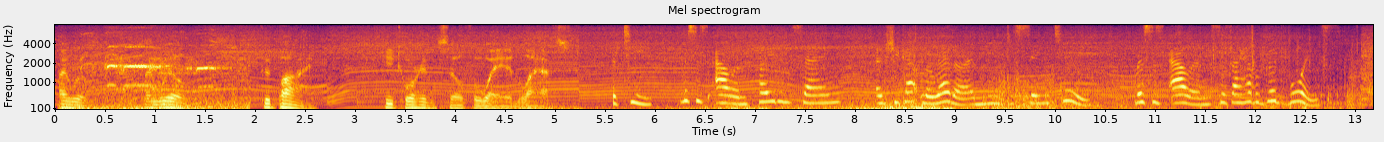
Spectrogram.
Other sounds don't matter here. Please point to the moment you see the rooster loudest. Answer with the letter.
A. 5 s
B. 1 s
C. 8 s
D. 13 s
B.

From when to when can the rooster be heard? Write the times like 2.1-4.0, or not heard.
0.0-1.9.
